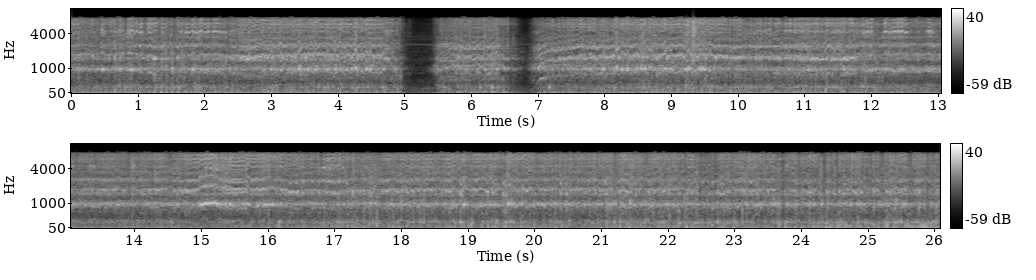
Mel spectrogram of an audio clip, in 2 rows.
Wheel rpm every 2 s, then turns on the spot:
230, 210, 140, 120, 190, 210, 230, 230, 230, 230, 230, 230, 220.
none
